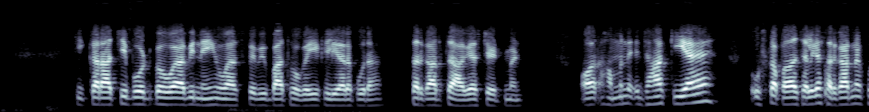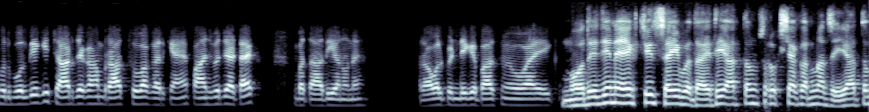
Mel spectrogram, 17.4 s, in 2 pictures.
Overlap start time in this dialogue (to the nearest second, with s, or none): none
